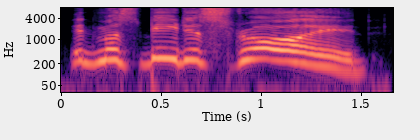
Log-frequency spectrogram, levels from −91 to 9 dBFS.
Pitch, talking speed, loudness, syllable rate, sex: 215 Hz, 145 wpm, -15 LUFS, 3.4 syllables/s, male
